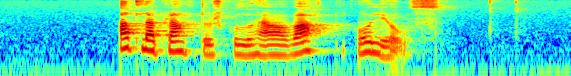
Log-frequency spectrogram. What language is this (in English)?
Faroese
